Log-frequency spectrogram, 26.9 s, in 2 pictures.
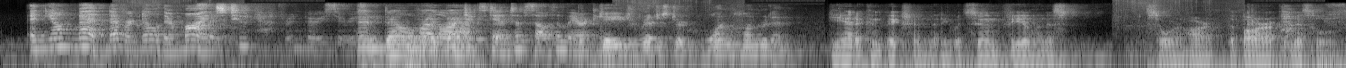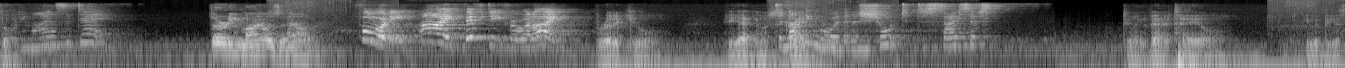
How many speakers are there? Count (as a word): six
